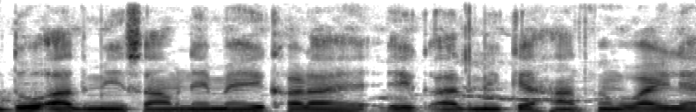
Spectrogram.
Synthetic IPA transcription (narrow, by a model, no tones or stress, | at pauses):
d̪oːʔaːd̪misaːmnemẽɦkʰːɐɽaɦɛeːkaːd̪mikeɦãːt̪ʰmẽmʊbaːɪlɦɛ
